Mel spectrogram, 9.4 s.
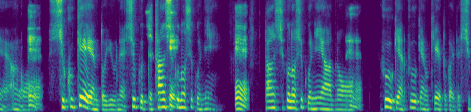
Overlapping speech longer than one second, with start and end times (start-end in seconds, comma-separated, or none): none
